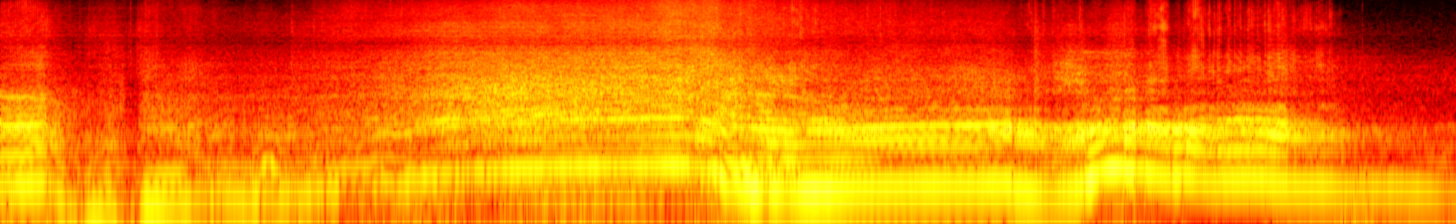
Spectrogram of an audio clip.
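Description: A rally car engine roars loudly, revving as it approaches and passes close by before fading.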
